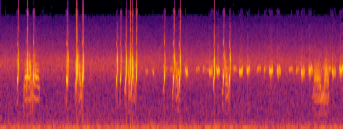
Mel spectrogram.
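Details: Female quail calls for trapping quail: sharp high notes in groups of two or three, followed by a fast run of short, even chirps and a brief rougher note near the end.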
